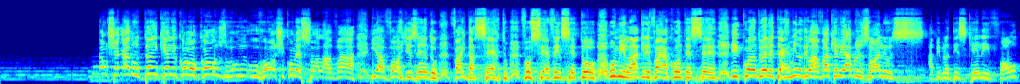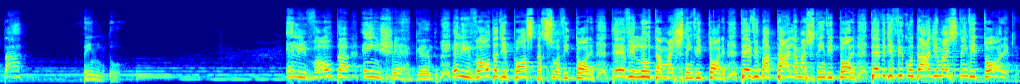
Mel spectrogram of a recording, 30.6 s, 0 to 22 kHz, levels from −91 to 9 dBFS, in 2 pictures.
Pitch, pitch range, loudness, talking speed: 235 Hz, 200-275 Hz, -19 LUFS, 140 wpm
